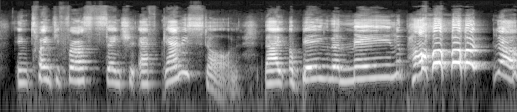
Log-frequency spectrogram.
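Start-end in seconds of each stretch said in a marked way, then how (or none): 4.1-6.5 loud, slow words, cracking up laughing mid-phrase. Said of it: "Sorry, sorry, I'll read that again".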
